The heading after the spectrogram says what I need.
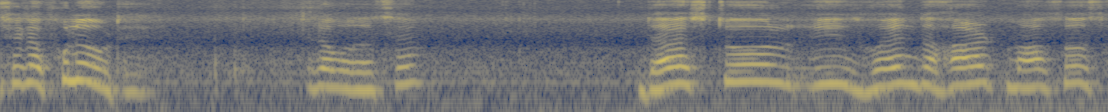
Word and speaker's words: diastole: তো যাই হোক, তা আমরা কী বলছিলাম, এখানে একটা বিষয় আছে ডায়াস্টোল অ্যান্ড সিস্টোল। কোনো বই উচ্চারণ দেয় ডায়াস্টোলি এবং সিস্টোলি, কোনো লেখকের উচ্চারণে পেলাম।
